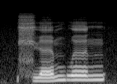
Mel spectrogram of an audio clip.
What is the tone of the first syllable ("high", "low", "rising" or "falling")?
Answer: rising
